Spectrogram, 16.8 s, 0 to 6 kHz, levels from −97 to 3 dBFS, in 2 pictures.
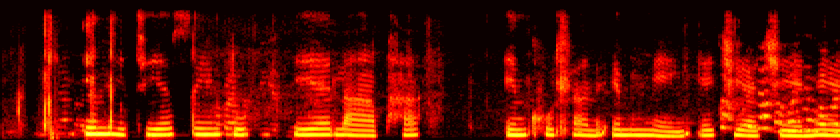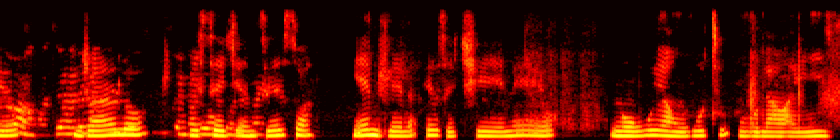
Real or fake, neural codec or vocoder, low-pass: real; none; 5.4 kHz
